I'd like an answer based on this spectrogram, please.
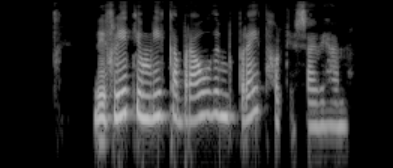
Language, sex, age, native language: Icelandic, female, 40-49, Polish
